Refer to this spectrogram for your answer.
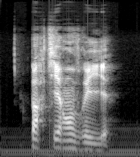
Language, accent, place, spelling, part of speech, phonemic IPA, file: French, France, Lyon, partir en vrille, verb, /paʁ.ti.ʁ‿ɑ̃ vʁij/, LL-Q150 (fra)-partir en vrille.wav
- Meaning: to go awry, to hit the fan, to go pear-shaped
